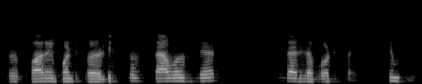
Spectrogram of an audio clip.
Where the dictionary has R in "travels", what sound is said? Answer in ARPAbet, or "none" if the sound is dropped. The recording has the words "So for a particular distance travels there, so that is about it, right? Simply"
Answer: none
